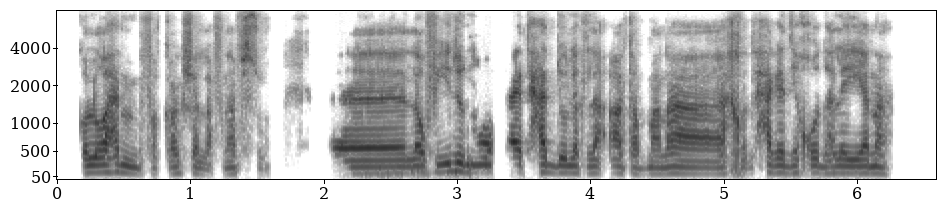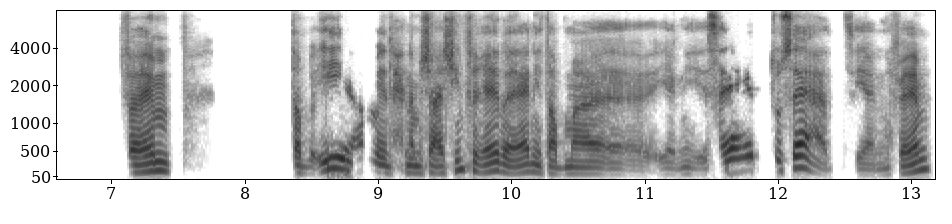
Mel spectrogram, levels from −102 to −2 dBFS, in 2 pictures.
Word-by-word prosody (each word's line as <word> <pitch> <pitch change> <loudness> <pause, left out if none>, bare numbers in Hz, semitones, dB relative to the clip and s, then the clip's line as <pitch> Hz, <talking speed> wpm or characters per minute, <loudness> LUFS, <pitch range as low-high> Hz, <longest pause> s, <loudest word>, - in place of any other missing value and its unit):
كلّ 125 - -1
واحد 130 +1 +3
ما 120 -3 -4
بيفكّرش - - -6
إلا - - -6
في - - -12
نَفْسه، - - -2 0.7
آآ 115 0 +3
لو 120 +1 0
في 125 - -5
إيده 145 +1 +1
إن 130 - -6
هو 130 0 0
يساعد 135 0 +4
حد 130 -2 +3
يقول 125 0 -2
لك: 120 - -4
"لأ، 120 0 -2
طب 110 - -5
ما 105 - -2
أنا 110 -1 +1
آخُد - - -2
الحاجة 130 -2 -1
دي 125 0 -7
آخُدها 125 -2 -5
ليّا 120 0 -1
أنا" 115 -1 -3 0.8
فاهم، 140 +4 +3 0.9
طب - - -2
إيه - - 0
يا 190 -4 +3 0.2
عم، 130 - +1
إحنا 125 - -1
مش 120 - +2
عايشين 165 +9 +2
في 195 - -1
غابة 140 +4 +2
يعني، 135 -1 +2
طب - - -2
ما 110 -1 0 0.3
يعني 100 -1 -12
ساعد 160 +5 +5 0.3
تُساعَد 200 +4 +5 0.2
يعني، 95 -1 -8
فاهم؟ 120 - +4
120 Hz, 205 wpm, -27 LUFS, 115-135 Hz, 0.9 s, ساعد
